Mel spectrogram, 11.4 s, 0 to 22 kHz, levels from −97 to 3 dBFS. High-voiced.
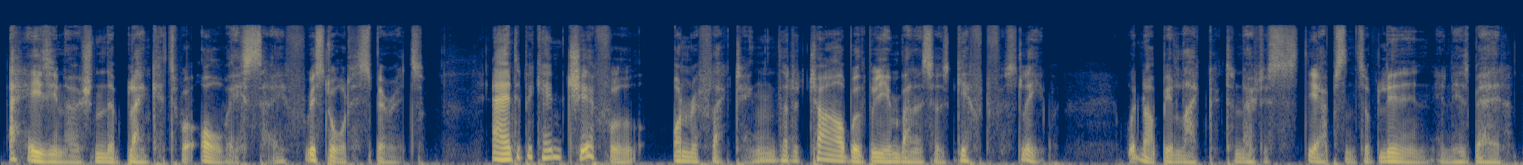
No: very low, 95 Hz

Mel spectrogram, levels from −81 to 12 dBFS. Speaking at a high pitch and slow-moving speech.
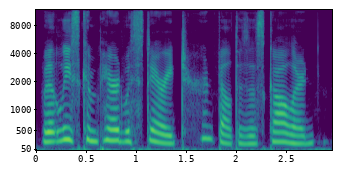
No: high, 225 Hz; fast, 205 wpm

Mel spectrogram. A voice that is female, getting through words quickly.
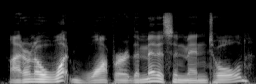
No: male; fast, 210 wpm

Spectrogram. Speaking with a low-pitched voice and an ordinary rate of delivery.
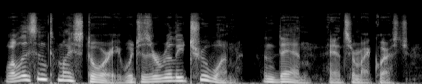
No: low, 125 Hz; fast, 225 wpm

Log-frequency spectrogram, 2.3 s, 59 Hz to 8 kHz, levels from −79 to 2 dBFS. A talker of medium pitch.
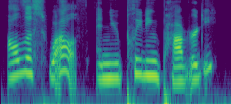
No: high, 225 Hz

